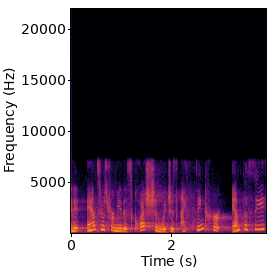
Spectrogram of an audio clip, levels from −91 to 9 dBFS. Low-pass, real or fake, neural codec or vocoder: 7.2 kHz; real; none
